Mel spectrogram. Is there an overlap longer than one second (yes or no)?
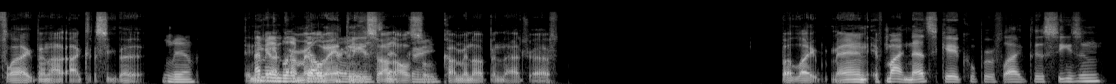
yes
